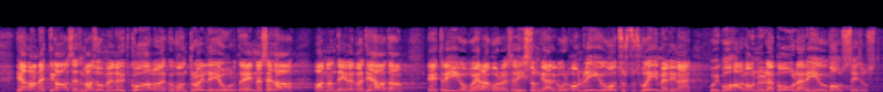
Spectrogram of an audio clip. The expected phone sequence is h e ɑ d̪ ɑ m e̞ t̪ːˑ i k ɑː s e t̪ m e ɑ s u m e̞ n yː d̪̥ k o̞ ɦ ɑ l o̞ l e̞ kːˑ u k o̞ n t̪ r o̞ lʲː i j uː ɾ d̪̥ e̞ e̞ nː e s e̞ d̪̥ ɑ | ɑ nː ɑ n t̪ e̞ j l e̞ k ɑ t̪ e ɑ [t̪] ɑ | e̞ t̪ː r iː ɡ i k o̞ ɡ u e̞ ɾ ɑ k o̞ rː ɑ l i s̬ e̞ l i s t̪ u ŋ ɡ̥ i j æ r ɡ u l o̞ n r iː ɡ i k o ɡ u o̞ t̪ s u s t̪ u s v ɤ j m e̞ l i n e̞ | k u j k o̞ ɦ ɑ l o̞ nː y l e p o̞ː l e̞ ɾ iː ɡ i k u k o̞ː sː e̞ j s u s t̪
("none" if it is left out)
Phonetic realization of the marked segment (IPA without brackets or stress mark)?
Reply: d̪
